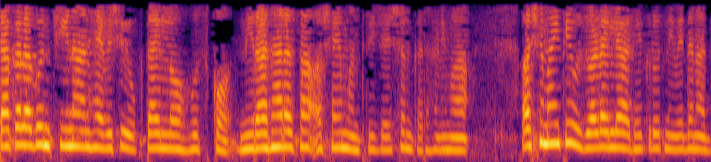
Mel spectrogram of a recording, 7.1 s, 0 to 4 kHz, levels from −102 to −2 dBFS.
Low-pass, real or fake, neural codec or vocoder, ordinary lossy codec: 3.6 kHz; real; none; MP3, 16 kbps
